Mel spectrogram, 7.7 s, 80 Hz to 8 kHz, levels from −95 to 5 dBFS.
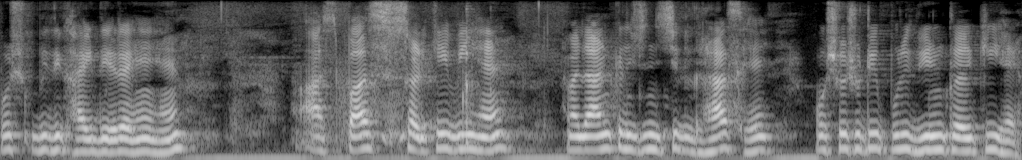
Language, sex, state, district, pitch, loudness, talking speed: Hindi, female, Uttar Pradesh, Muzaffarnagar, 200 Hz, -18 LUFS, 135 wpm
